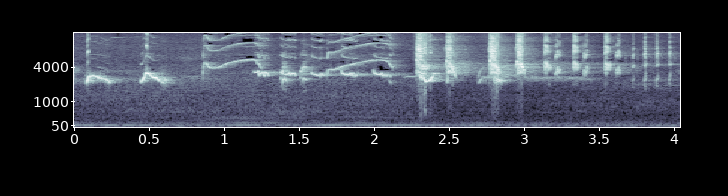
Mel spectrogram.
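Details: Orange-headed thrush kept in captivity in Indonesia, singing: mellow looping whistles, then louder emphatic notes and a quickening series of short chips, about six per second near the end.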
